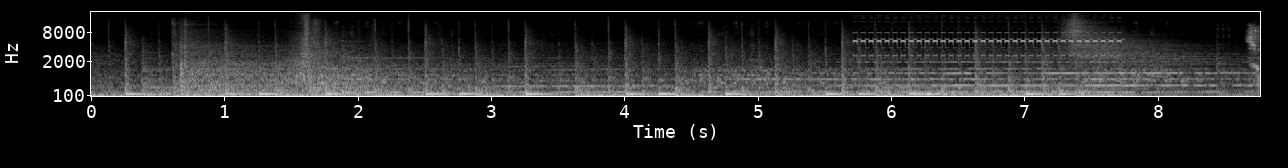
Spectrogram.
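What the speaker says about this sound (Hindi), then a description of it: "समझी जी का फोन।" A telephone rings in a domestic setting in an Indian crime drama, a repeating electronic ring pattern running steadily through the clip over background music and room noise, fairly loud and without any talk.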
